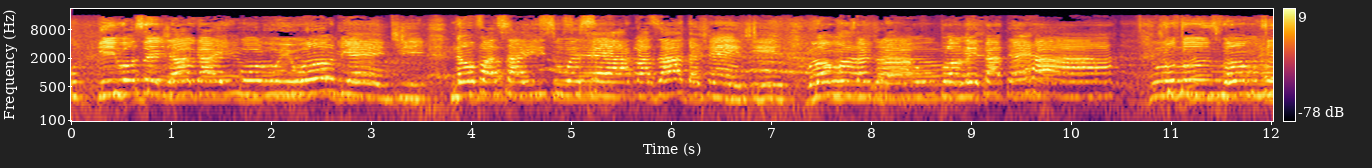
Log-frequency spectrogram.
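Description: Children singing a funk song they made up, unaccompanied, in phrases broken by short pauses every three to four seconds.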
